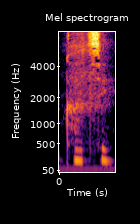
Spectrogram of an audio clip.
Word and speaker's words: Coetzee: Coetzee. Is that how you pronounce his name? – Yeah, Coetzee.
